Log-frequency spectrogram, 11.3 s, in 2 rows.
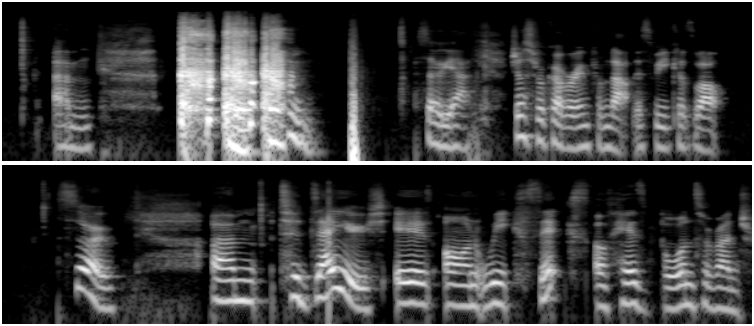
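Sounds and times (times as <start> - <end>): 
speech: 0.4 - 2.4, 3.2 - 5.5, 6.1 - 11.2
coughing: 1.4 - 2.3.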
